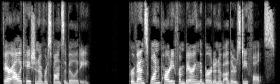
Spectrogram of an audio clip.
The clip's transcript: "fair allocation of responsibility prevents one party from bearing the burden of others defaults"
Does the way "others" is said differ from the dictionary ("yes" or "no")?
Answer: no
